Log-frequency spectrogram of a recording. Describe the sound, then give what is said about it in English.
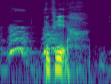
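Dogs barking: a few short, sharp barks and yelps in quick bursts, moderately loud, over a faint background hum. “I'll leave it there because the dogs are just going to bark.”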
